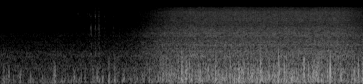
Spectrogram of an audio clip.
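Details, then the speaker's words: 2003 Honda CR-V, key on accessory, after replacing blower motor resistor: few faint clicks then fan spins up into steady even air rush; normal blower operation. "It works, guys. I don't know if you can hear that, but it's actually working."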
